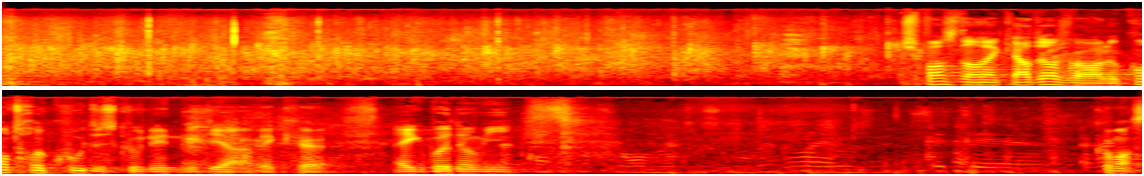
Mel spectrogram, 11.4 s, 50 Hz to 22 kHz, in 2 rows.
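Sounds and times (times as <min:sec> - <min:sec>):
audience applause: 0:00.0 - 0:05.4
speech: 0:04.5 - 0:08.6.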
